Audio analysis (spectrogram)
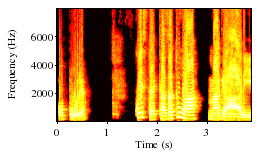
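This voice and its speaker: The pace is very slow and the intonation lively. The tone is bright and sharp. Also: woman. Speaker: Italian language teacher, podcast co-host. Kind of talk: scripted language lesson. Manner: clear, didactic.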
